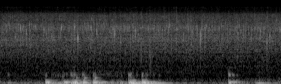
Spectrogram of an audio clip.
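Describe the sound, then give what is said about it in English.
Fresh bacon fries on a griddle with a steady, crackling sizzle, heard alone, broken by a few dull low knocks. “Fresh set of bacon on the griddle.”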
